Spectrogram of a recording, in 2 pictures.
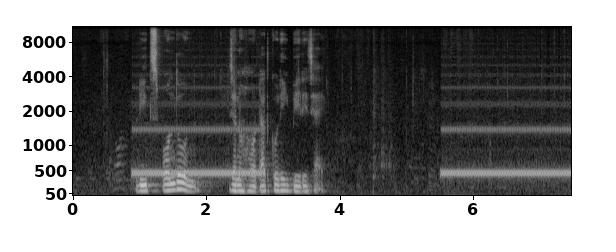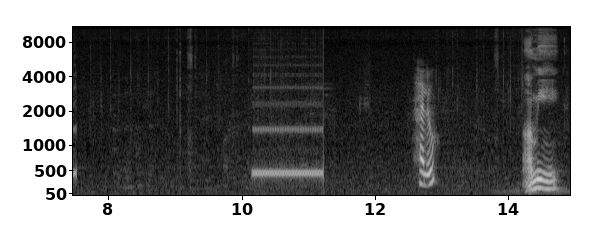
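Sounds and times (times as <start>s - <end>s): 
faint noise: 0.0s - 14.9s
outgoing phone call ringing tone: 0.9s - 3.0s, 5.5s - 7.6s, 10.2s - 11.2s
speech: 0.9s - 3.9s, 14.2s - 14.8s.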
